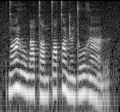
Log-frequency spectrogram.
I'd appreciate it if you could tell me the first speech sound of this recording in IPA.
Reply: dˤ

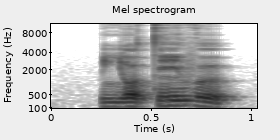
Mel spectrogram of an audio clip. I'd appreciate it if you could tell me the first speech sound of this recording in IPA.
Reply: ʎ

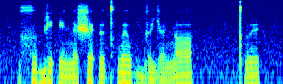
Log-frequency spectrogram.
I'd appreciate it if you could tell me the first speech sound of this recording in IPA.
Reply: xʷ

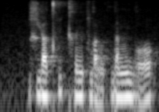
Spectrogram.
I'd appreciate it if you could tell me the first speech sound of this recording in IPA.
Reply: ɕ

